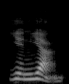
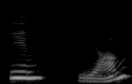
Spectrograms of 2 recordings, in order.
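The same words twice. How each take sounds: First: It is said with a heavier, harder English sound. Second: It is said with a lighter, softer sound. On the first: The speaker calls it wrong. "In English, we tend to say" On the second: The speaker calls it right. "the pronunciation is lighter and softer"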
